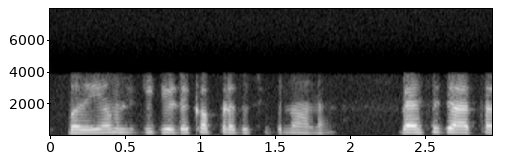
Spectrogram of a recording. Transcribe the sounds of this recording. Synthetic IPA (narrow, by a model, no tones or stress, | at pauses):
bəd̪ijãːməlɡiːd͡ʒeːɽeːkəpɽeːt̪ʊsĩːbənaːnɛː | bɛːseːd͡ʒjaːd̪̚t̪ə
